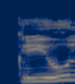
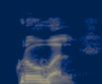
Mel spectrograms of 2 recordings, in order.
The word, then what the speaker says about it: cruel: ये बताओ क्या बनेगा आपका, क्रूल होगा, क्रूल होगा या क्रूवल, क्रूवल।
